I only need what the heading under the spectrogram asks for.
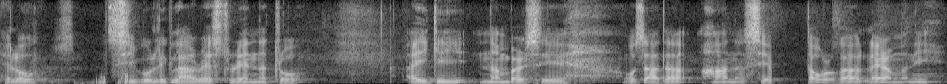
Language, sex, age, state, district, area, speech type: Manipuri, male, 18-30, Manipur, Kakching, rural, spontaneous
